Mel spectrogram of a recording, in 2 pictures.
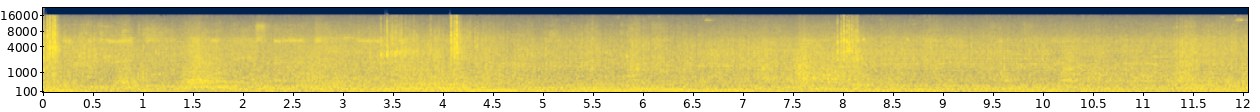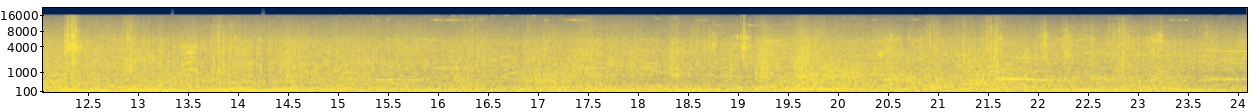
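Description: Motorcycle engines rev up now and then.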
